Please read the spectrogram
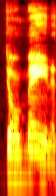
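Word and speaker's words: demesne: Unfortunately, this is just a demense, or domain as it's pronounced, spelled such as this, I am typing it in the chat.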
